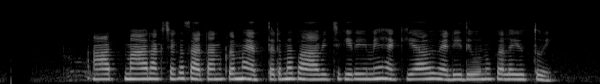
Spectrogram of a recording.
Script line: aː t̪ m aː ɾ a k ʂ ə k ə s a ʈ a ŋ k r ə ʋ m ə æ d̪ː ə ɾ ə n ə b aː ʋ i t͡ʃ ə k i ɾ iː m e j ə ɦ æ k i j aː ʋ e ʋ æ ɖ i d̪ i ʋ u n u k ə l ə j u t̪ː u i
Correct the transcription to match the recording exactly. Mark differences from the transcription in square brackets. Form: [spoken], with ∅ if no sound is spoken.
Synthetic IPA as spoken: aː t̪ m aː ɾ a k ʂ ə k ə s a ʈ a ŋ k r ə [∅] m ə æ [t̪ː] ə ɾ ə [m] ə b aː ʋ i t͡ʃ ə k i ɾ iː m e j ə ɦ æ k i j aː ʋ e ʋ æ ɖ i d̪ i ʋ u n u k ə l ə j u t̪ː u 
